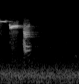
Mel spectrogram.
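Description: A Great Tit gives a brief call: a thin, very high whistled note, then a quick harsher, buzzier note. Faint low background hum underneath.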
